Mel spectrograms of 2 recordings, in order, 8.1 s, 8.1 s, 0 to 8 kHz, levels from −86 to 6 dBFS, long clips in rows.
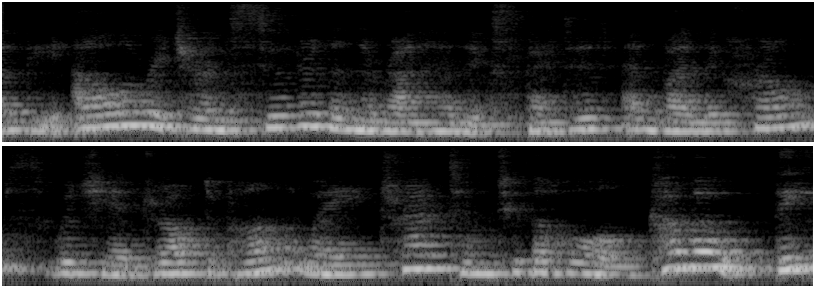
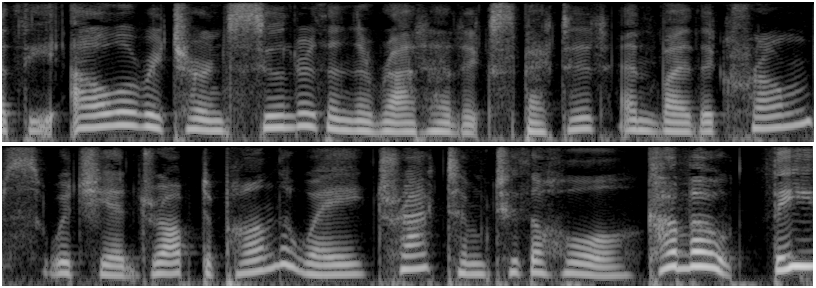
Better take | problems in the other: second | room echo; dies away in 0.9 s

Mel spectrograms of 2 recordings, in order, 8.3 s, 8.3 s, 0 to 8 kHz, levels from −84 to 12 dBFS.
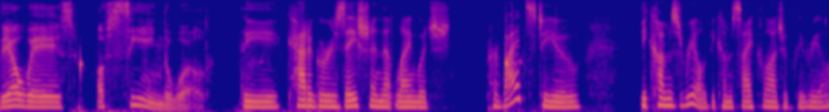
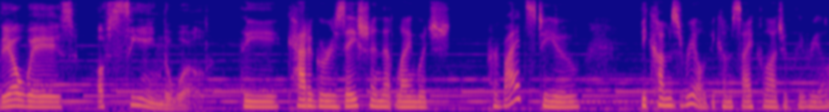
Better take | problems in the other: second | noise reduction (neural mask model Resemble Enhance denoiser)

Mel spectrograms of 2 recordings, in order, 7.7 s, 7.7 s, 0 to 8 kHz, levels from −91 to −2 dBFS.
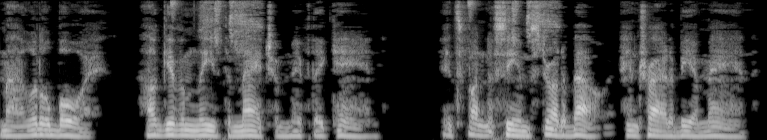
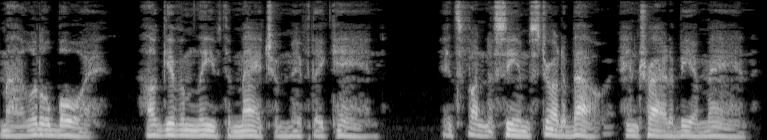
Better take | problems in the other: second | noise reduction (classical method Wiener filter)

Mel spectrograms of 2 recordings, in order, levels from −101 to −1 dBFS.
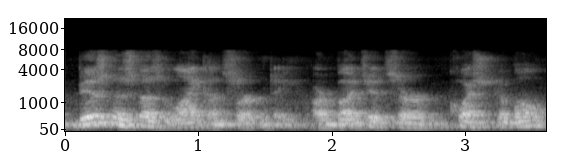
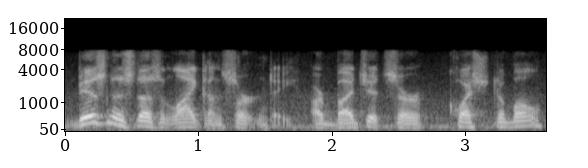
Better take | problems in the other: second | room echo; dies away in 0.6 s

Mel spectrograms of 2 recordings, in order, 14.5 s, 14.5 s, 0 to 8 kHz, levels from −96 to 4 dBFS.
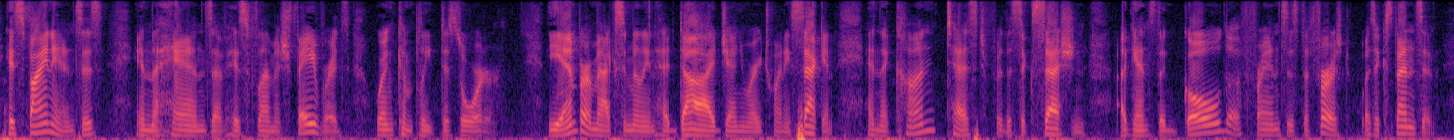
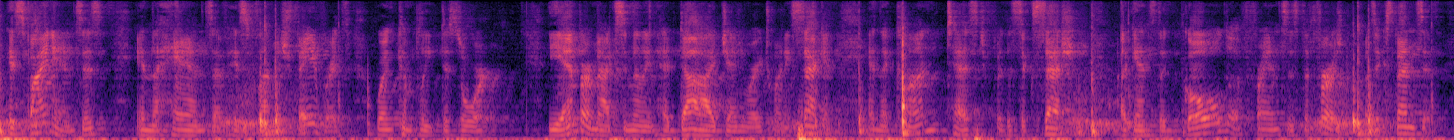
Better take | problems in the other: first | background sound (Drawer open or close); 5 dB below the speech // room echo; dies away in 0.8 s

